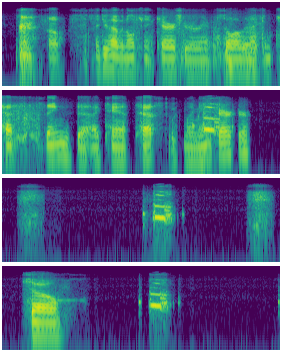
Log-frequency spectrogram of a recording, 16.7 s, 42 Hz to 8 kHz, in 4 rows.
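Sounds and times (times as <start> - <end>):
speech: 0.2 - 8.0, 8.6 - 8.9, 12.9 - 13.5
roosters crowing and clucking: 10.5 - 11.1, 14.6 - 15.2.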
